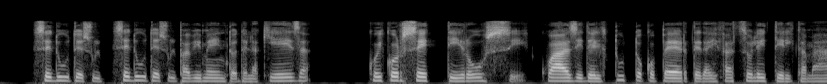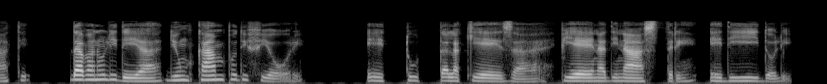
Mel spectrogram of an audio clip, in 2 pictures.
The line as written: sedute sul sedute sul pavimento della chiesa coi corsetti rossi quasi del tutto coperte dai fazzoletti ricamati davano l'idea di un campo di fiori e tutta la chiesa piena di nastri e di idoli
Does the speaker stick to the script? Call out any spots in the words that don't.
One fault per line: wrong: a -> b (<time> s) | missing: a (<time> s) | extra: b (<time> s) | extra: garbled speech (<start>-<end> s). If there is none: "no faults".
no faults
